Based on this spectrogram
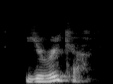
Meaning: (interjection) An exclamation indicating a sudden discovery; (noun) Synonym of constantan (“copper-nickel alloy”)
- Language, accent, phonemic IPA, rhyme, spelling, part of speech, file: English, Southern England, /jəˈɹiː.kə/, -iːkə, eureka, interjection / noun, LL-Q1860 (eng)-eureka.wav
